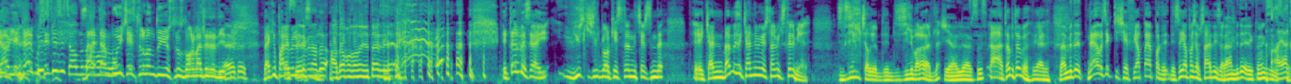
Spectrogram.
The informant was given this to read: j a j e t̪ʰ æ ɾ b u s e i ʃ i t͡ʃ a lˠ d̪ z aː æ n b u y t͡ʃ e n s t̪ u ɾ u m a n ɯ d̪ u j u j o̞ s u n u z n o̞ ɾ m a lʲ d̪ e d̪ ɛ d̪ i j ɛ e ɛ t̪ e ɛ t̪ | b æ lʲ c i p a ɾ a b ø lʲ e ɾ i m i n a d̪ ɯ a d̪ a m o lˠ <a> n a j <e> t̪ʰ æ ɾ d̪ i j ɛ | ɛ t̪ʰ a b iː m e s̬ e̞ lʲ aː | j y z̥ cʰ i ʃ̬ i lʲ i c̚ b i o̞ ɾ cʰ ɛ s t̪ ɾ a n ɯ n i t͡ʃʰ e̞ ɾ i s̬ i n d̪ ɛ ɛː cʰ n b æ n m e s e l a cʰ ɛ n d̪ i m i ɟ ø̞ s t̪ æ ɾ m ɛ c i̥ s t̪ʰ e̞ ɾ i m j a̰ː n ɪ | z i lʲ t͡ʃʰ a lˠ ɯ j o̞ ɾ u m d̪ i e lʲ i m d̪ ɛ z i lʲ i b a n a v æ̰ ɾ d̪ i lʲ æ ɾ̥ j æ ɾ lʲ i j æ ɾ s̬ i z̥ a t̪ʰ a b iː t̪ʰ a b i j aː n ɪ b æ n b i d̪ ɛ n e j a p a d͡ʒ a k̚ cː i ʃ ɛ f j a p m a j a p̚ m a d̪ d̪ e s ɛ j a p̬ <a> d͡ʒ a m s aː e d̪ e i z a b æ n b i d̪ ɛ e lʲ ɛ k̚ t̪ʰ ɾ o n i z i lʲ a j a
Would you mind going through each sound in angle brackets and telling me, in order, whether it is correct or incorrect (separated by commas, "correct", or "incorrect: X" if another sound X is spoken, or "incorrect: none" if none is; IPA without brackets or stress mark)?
correct, correct, correct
